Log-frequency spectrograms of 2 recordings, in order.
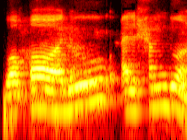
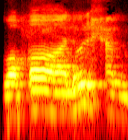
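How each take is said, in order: First: The words are split with a separate al-sound. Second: The words run together with no separate a-sound.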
